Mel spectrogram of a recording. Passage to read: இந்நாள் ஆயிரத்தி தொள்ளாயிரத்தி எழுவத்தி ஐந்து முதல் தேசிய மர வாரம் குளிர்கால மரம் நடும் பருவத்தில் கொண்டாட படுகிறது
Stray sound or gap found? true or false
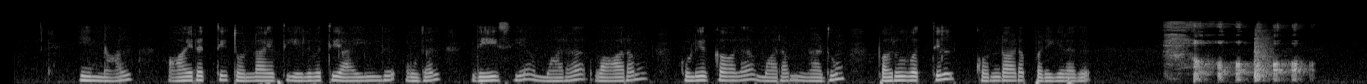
true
